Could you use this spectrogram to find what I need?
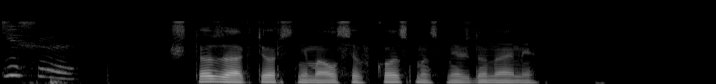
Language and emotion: Russian, sad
